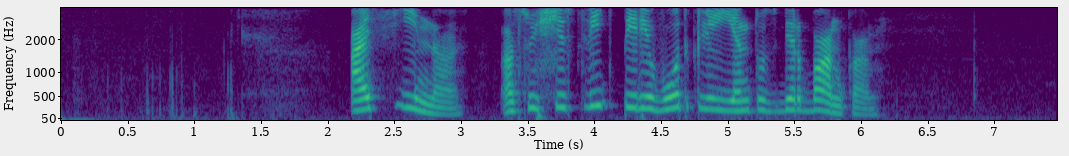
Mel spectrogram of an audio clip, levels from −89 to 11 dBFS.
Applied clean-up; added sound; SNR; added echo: none; none; none; none.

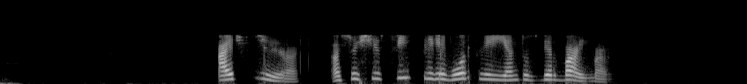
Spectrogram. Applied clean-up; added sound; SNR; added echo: neural separator model SepFormer WHAMR!.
